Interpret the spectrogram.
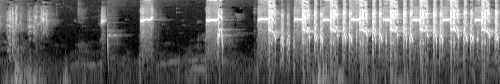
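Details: Dakhni teetar, a grey partridge, starts with a few separated whistled calls amid low rumbling, then breaks into a fast, continuous series of harsh squawks and high, clear whistles.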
